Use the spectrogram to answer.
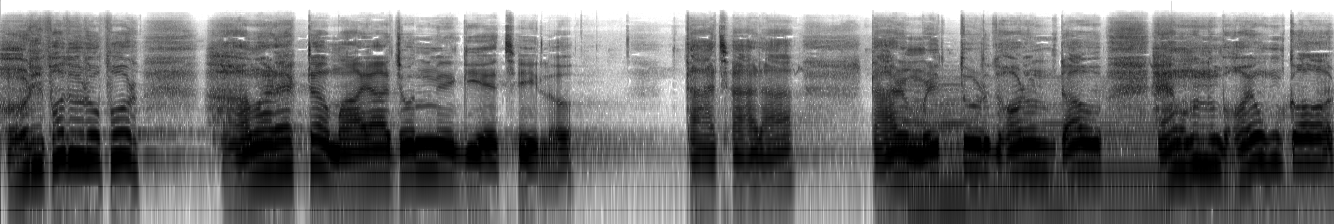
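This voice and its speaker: A man's put-on character voice, fairly high in pitch, at a very slow pace with lively intonation. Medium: audio drama. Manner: slow, gentle, measured.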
